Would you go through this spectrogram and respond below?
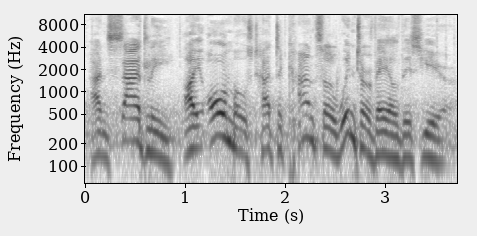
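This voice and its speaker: A man telling a holiday story in character, in a theatrical, deliberate way. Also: fairly high pitch, sing-song, slight background noise. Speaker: storyteller in a roleplay story event.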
